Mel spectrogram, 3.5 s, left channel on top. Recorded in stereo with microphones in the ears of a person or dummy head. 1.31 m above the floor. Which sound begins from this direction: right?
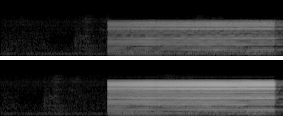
A buzzer, at 1.3 s.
